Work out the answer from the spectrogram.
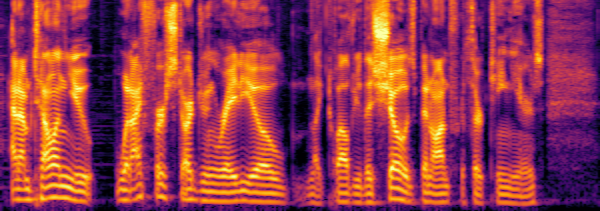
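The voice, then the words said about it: Congested, stuffy head-cold voice. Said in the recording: “A little congested. ... I got this head cold ... I have a head cold.”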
